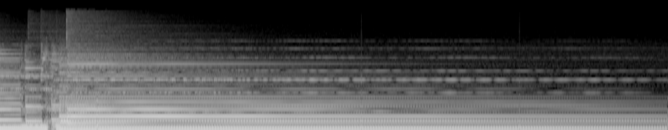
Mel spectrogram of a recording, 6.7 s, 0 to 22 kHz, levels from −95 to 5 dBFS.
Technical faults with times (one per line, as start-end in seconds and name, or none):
0.98-1.00 repeated buffer
3.62-3.64 repeated buffer
5.20 repeated buffer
